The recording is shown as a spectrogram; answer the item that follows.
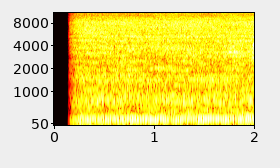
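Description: A steady low hum over an even hiss. It starts just after a brief dropout at the very beginning and grows slightly louder.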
